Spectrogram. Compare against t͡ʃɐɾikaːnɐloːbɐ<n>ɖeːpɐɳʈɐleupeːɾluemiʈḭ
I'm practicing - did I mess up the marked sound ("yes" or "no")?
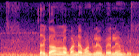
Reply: yes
